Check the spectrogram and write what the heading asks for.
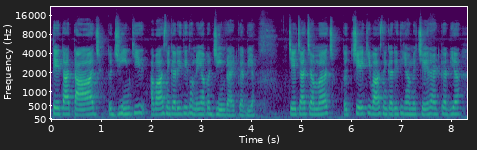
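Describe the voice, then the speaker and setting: A woman teaching a nursery class, spelling out letters and sounds slowly and asking questions she then answers herself. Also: mid-range voice, level tone, a bit bright, slight background noise.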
